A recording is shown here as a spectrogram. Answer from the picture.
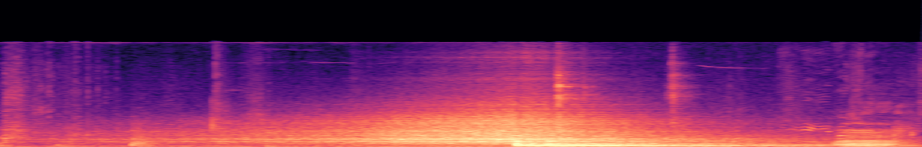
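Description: A musical scene-transition swell: a wash of sound builds steadily to a peak a little past halfway. A held low note comes in at the peak and then fades.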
